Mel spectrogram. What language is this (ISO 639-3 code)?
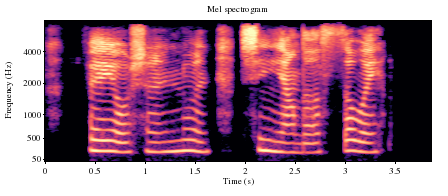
zho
